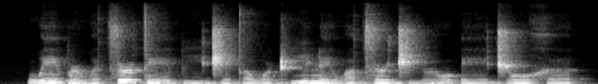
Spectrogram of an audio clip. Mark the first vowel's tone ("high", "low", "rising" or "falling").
high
